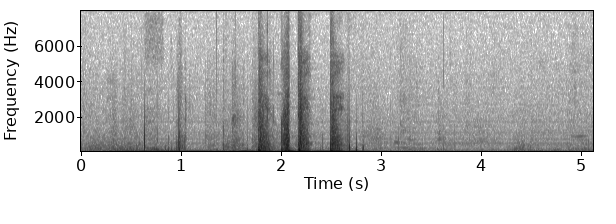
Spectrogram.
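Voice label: "pick", spoken word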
